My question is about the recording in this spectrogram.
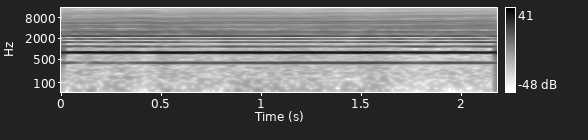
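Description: A male naat reciter holding one long, steady high sung note, a single voice with no instruments heard.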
